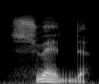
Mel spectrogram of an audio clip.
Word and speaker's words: Suède: Suède. Remember, accent grave, it's really open. Suède. Suède.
